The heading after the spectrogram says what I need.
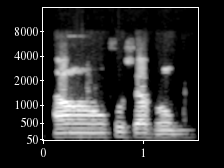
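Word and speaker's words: أنفسهم: স্যার উচ্চারণটা হবে আনফুসাহুম। আর এটা নিয়মটা স্যার হচ্ছে, নিয়মটা হচ্ছে যে 15টা নুন সাকিব বা তানবিনের পরে 15টা হরফ আসলে হুম হুম, এটাকে গুণনা করে পড়তে হয় স্যার।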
